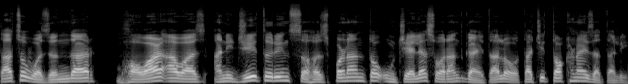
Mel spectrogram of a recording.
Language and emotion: Goan Konkani, neutral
